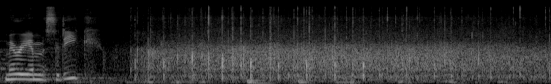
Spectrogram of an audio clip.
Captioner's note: audience applauding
